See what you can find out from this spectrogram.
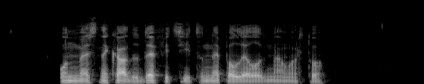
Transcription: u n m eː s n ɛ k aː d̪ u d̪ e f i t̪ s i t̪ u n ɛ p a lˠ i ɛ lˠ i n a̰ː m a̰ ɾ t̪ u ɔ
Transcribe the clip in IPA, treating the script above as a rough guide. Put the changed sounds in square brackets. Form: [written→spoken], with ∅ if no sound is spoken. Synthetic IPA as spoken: u n m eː s n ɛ k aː d̪ u d̪ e f i t̪ s [i→iː] t̪ u n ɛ p a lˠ i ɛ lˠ i n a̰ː m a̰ ɾ t̪ u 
